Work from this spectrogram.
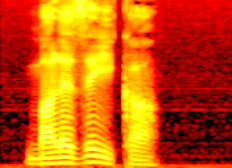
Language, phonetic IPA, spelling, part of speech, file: Polish, [ˌmalɛˈzɨjka], Malezyjka, noun, Pl-Malezyjka.ogg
